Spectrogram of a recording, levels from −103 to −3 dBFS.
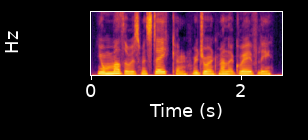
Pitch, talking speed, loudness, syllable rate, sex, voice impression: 185 Hz, 165 wpm, -16 LUFS, 6.6 syllables/s, female, feminine, adult-like, slightly relaxed, powerful, soft, clear, intellectual, calm, friendly, reassuring, kind, modest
